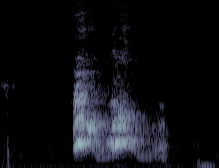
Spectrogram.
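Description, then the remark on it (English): A dog lets out a loud bark, a single drawn-out burst with two quick pulses running together, then quiet. No one speaks. “Sorry, my dog.”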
